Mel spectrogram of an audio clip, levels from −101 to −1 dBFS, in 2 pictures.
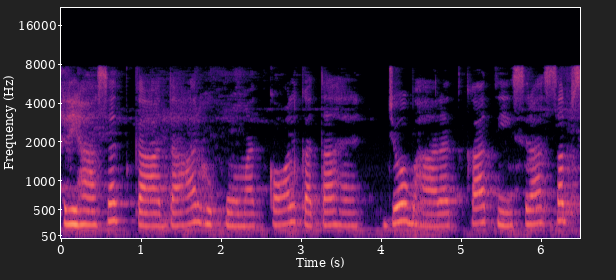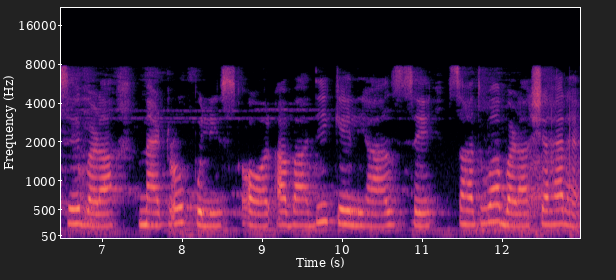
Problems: constant background noise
